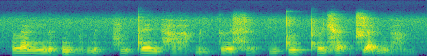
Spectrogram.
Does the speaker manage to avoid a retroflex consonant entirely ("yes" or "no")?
yes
